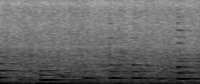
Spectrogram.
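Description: Water fountain jets spraying at an outdoor light festival in Southampton, a steady full hiss and rush of falling water, close and continuous, with faint crowd murmur underneath.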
